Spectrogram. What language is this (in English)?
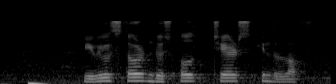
Javanese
